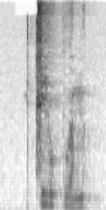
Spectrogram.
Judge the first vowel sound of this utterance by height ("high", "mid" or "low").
high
